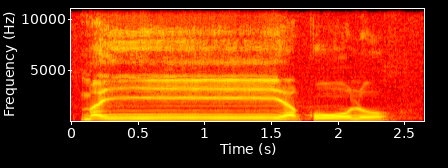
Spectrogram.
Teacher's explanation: Mai harus masuk ke hidung. Pertama dia harus masuk, kemudian ditahan. Karena babnya bab ditahan.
